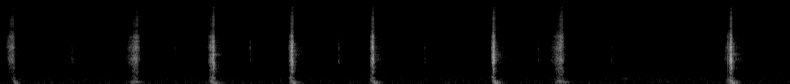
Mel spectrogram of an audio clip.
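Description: Fingertips and nails tap on the glossy cardboard cover of a thin book printed with red leaves, lying flat on a woven mat. The taps are sharp, bright and dry, arriving at an uneven pace with faint softer touches in between, and each one dies away almost instantly.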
